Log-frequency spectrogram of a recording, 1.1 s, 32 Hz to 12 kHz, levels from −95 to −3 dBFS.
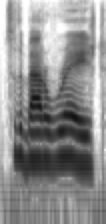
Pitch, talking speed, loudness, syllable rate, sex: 180 Hz, 225 wpm, -15 LUFS, 5.2 syllables/s, female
